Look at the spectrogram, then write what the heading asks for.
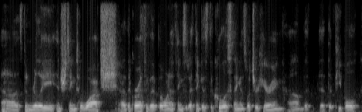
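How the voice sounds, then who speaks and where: A man introducing himself on an online panel, speaking in a relaxed, casual way. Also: deep voice, fairly quick, hardly any pauses, slight background noise. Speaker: co-founder and managing partner. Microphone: video call.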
